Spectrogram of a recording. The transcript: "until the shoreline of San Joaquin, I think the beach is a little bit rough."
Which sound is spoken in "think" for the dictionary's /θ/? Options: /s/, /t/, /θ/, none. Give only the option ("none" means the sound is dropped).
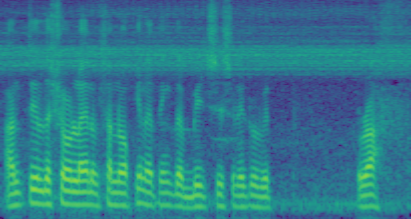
/t/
